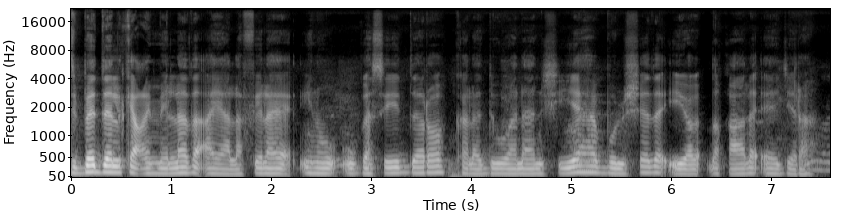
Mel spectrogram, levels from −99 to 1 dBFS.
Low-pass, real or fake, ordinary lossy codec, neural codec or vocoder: none; real; none; none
